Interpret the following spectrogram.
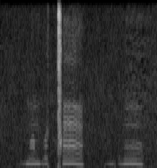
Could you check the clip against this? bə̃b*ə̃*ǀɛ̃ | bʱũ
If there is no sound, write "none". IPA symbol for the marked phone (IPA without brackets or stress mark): ə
